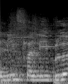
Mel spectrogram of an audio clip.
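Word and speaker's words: Infaillible: Poi lei usa, lei lo chiama Infallible di L'Oreal, io l'ho sempre pronunciato alla francese, l'Infallible.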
